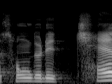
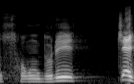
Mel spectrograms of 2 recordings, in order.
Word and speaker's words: 송두리째: 뭐 송두리채 날라 같아요 이때 송두리 체 라고 발음하지 마늘 슥 이론은 송두리 째 줘 쌍 지어 새 아이 째 송두리째 통채로 삼켜 버렸다 고 통체로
